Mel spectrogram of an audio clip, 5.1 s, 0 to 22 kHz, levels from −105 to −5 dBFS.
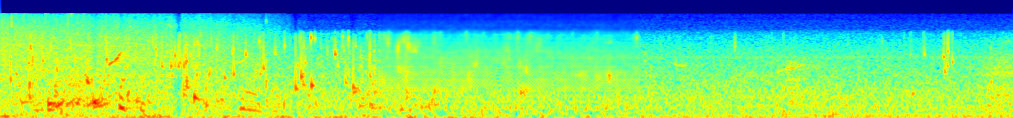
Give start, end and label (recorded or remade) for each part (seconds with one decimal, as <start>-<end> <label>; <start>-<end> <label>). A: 0.0-1.9 recorded; 1.9-3.2 remade; 3.2-5.1 recorded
